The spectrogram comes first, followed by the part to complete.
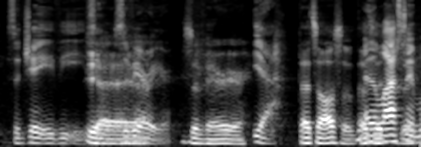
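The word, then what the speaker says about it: Javeria: my first name is zavier but there's a little bit of a caveat the J is pronounced like a z but you you spell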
